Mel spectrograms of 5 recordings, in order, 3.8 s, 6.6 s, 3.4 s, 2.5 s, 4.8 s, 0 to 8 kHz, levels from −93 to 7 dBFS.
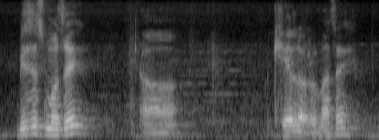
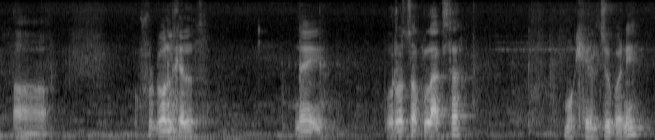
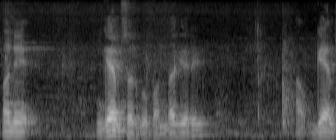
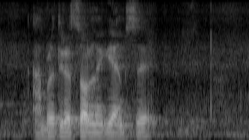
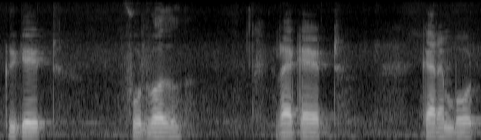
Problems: none marked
